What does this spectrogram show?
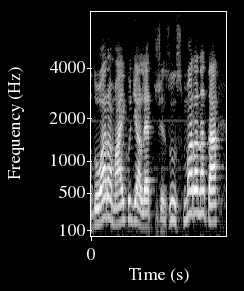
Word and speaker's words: maranatá: E agora eu clamo do aramaico, dialeto de Jesus, maranatá, como dizemos nós católicos, ou maranata, como dizem nossos irmãos separados das comunidades evangélicas ou protestantes. Não importa a pronúncia, o significado é o mesmo.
